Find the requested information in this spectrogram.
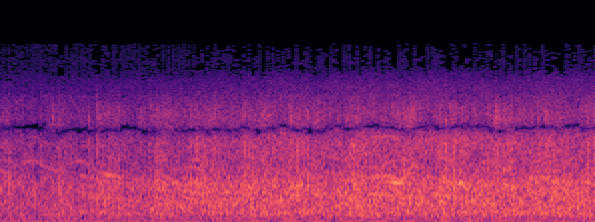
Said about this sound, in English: And now you hear the Tiger fans start that rhythmic applause.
